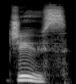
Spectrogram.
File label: "juice", English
